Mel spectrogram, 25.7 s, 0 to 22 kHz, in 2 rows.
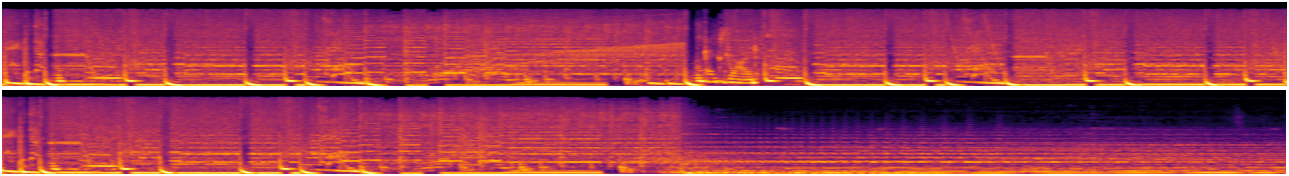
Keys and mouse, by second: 13.1 click, 13.9-15.7 middle drag, 17.6 ctrl+r, 21.3 click, 22.4 ctrl+r.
